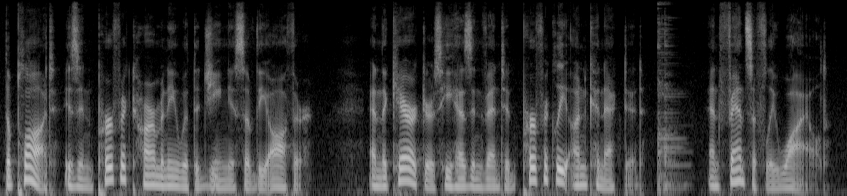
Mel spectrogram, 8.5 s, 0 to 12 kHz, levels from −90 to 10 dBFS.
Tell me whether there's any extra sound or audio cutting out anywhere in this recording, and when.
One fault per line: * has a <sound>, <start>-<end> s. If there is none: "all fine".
* has a thud, 6.6-6.9 s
